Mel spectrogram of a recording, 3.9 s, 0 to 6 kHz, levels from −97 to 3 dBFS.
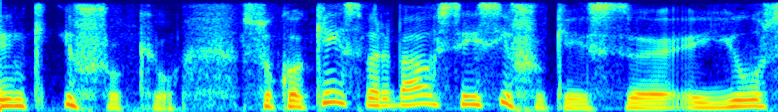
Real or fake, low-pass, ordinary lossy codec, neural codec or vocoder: real; 5.4 kHz; AAC, 48 kbps; none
